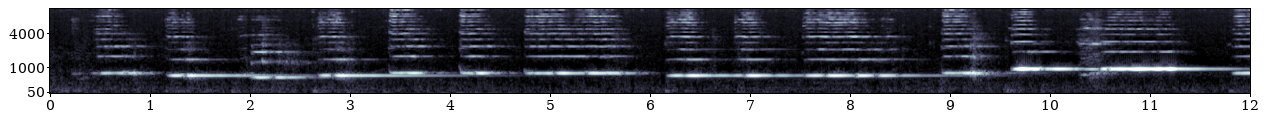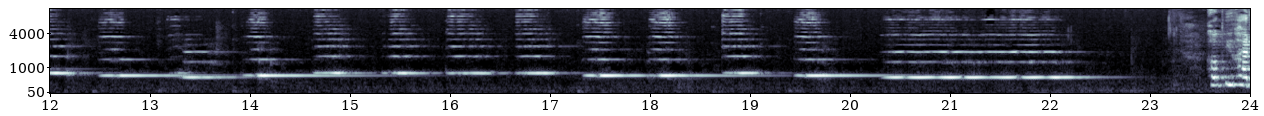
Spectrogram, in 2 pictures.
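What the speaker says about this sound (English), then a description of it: "Hope you had fun making a water glass xylophone with me." Drinking glasses filled with different amounts of water ring out a simple melody as a homemade xylophone, clear sustained tones struck one after another in a steady tune, up close with no talking.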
